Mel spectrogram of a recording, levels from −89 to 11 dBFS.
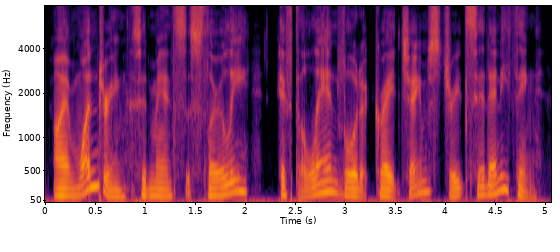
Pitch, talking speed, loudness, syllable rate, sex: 130 Hz, 180 wpm, -20 LUFS, 5.2 syllables/s, male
